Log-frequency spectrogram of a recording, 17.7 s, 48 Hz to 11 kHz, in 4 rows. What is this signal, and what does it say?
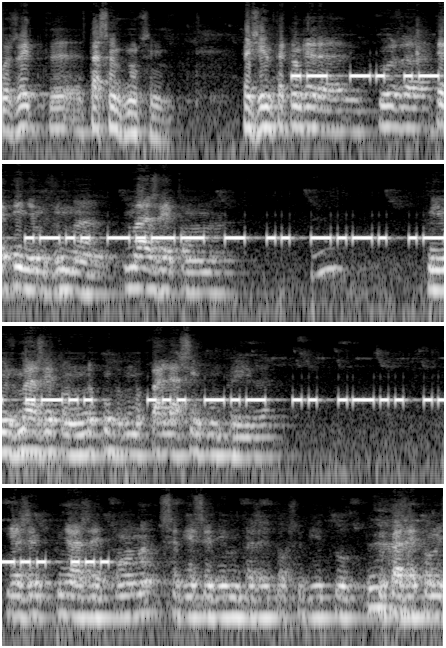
Morse code, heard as a keyed tone, hand-sent with a straight key, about 16 wpm, 860 Hz. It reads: ANALYTICAL SKILLS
